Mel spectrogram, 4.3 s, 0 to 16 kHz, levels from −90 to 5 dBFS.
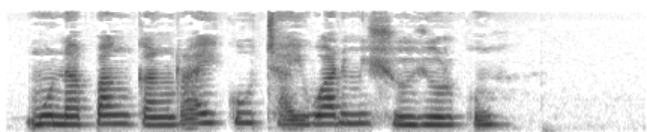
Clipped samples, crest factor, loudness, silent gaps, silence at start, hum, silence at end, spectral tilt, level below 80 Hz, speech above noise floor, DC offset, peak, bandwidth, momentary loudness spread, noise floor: under 0.1%; 18 dB; -21 LUFS; none; 0.2 s; none; 0.95 s; -4 dB/octave; -68 dBFS; 49 dB; under 0.1%; -4 dBFS; 11.5 kHz; 8 LU; -70 dBFS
